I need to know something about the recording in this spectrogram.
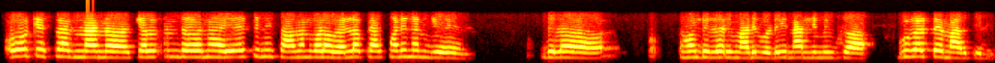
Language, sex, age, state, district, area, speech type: Kannada, female, 18-30, Karnataka, Vijayanagara, rural, conversation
